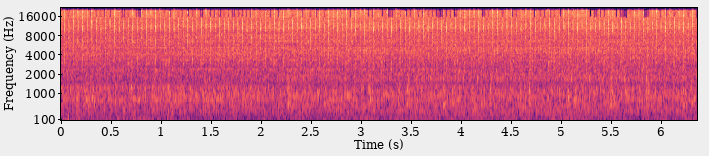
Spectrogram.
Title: Стук двигателя Kia Rio 3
